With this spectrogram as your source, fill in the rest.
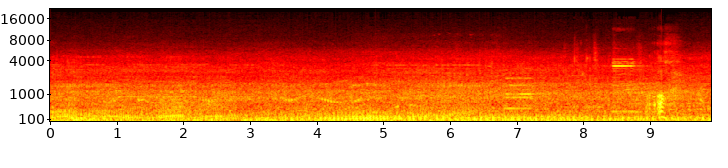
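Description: Heavy road traffic surrounds a motorbike rider in a city: a dense, steady rumble of engines with a short horn toot and high beeps near the end.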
